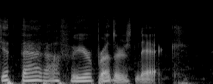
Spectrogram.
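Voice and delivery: put-on, high, shrill, frantic screaming. Retelling how mom freaked out at the children: imitating someone screaming. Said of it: "she just starts screaming".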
